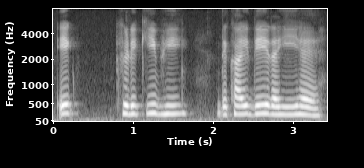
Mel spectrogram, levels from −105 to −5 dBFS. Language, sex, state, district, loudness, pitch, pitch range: Hindi, female, Uttar Pradesh, Lalitpur, -14 LUFS, 225 Hz, 210-230 Hz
